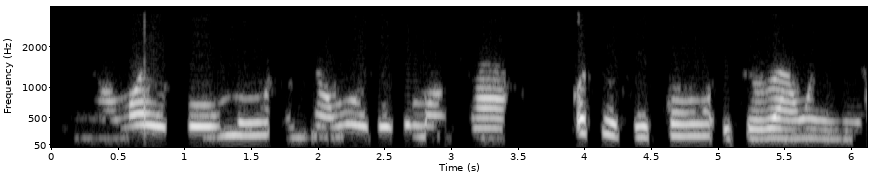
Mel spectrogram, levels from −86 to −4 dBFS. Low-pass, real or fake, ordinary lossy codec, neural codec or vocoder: 3.6 kHz; real; none; none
